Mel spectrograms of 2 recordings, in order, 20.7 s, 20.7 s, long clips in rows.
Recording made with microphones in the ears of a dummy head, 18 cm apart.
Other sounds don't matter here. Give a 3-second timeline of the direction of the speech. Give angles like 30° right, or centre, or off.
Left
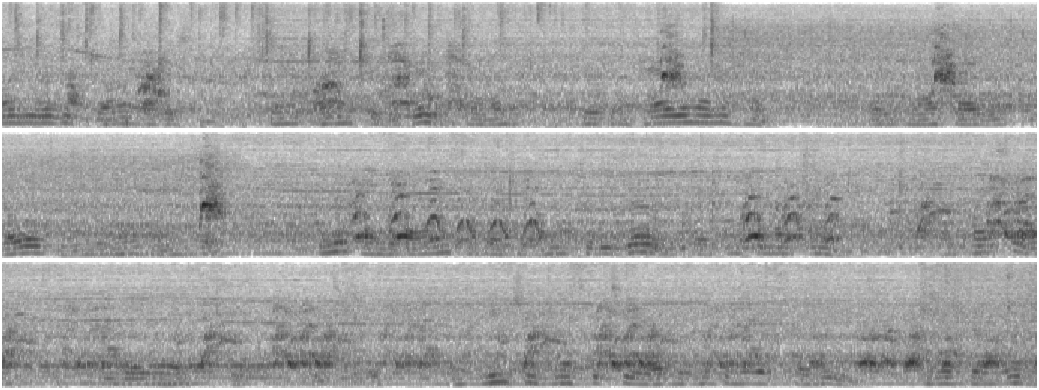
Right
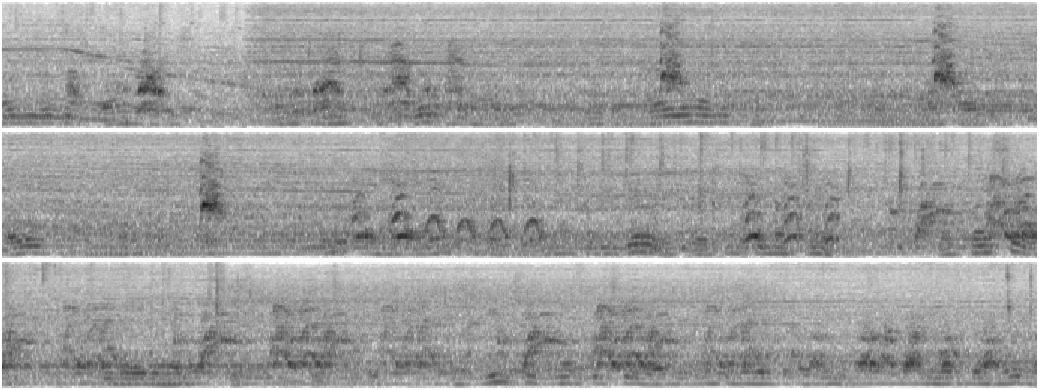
30° left, 30° left, 30° left, centre, 40° right, centre, 20° left.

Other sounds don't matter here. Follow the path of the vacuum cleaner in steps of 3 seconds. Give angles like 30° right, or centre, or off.
80° right, 80° right, 60° right, 20° right, 10° left, 20° left, 20° left.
